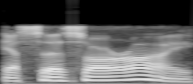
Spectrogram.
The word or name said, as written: SSRI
